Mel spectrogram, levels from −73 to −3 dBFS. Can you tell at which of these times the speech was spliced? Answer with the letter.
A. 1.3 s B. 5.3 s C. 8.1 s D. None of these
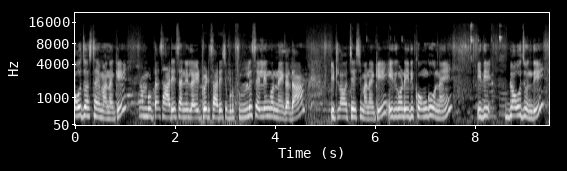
A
